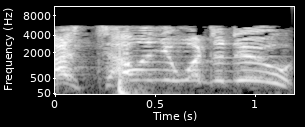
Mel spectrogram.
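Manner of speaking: high, loud, angry yell. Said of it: "He's yelling at me".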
